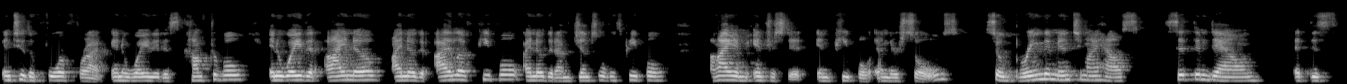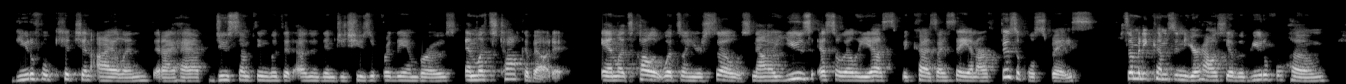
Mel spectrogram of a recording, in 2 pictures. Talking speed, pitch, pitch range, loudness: 230 wpm, 190 Hz, 175-210 Hz, -17 LUFS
